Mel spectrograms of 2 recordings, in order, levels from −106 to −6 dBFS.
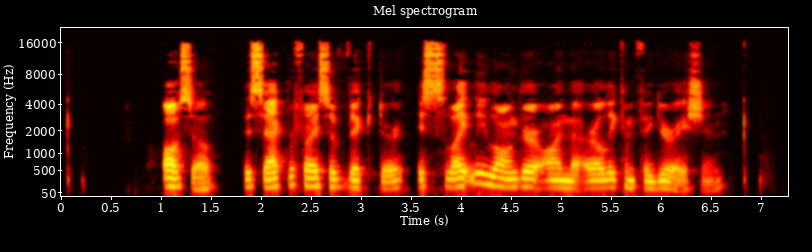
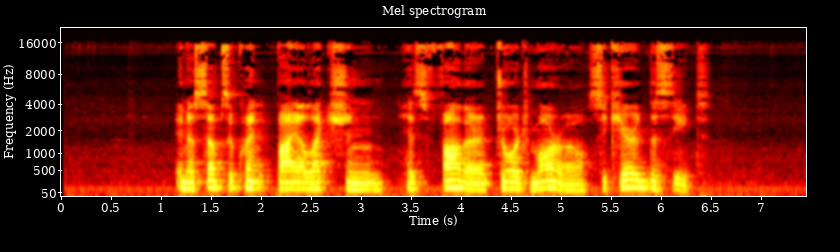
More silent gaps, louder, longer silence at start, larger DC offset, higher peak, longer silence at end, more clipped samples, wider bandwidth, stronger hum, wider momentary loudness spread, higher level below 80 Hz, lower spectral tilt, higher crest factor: first, 1.74-1.82 s vs none; second, -30 LUFS vs -23 LUFS; second, 1 s vs 1.15 s; neither; second, -10 dBFS vs -4 dBFS; second, 0.7 s vs 1 s; neither; about the same, 16.5 kHz vs 16.5 kHz; neither; first, 14 LU vs 11 LU; second, -74 dBFS vs -54 dBFS; second, -2 dB/octave vs -5.5 dB/octave; about the same, 22 dB vs 20 dB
